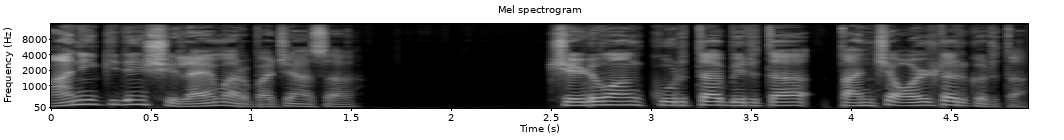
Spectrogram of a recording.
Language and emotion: Goan Konkani, neutral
